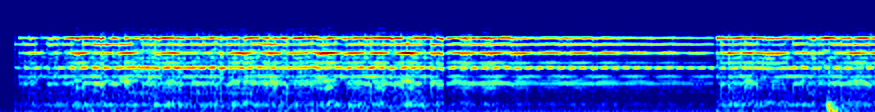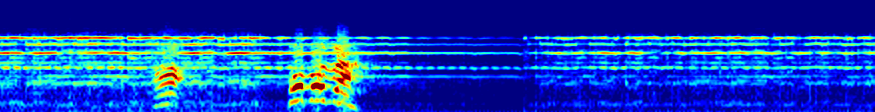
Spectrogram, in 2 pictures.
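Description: Black rotary-dial desk telephone's bell ringing in long continuous rings: one from the start for about six seconds, then a pause of about a second before it rings again. A boy's voice calls out briefly twice near the end of the first ring.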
